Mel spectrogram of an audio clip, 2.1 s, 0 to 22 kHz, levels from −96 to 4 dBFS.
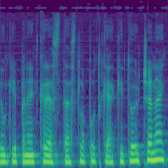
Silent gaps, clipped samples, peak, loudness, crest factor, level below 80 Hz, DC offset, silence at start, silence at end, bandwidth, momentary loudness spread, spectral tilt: none; under 0.1%; -6 dBFS; -21 LUFS; 14 dB; -60 dBFS; under 0.1%; 0 s; 0 s; 14.5 kHz; 8 LU; -7.5 dB/octave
